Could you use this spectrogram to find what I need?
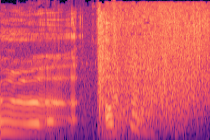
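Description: Water rushes and splashes loudly.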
